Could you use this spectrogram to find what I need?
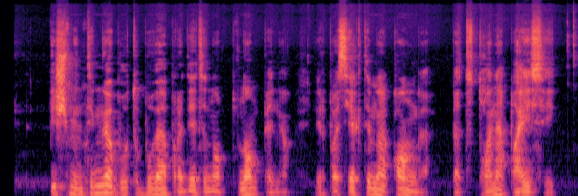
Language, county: Lithuanian, Kaunas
